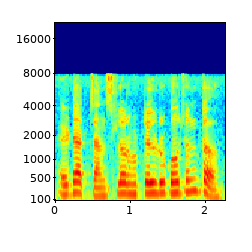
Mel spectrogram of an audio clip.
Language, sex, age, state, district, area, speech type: Odia, male, 45-60, Odisha, Khordha, rural, spontaneous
